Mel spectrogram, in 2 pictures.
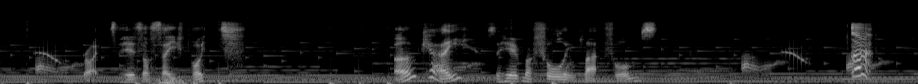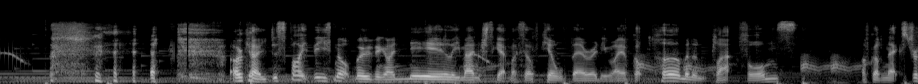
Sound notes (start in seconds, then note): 9.6 chuckles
